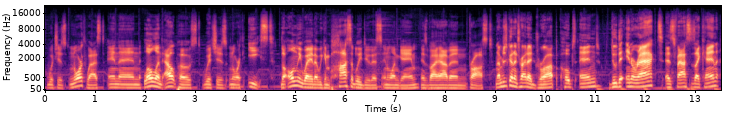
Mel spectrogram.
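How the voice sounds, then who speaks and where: A man's voice: mid-range voice, normal speed, few pauses, pushed and bright. A young man giving casual, informal game guide commentary, rambling and thinking aloud as he plays. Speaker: gaming video creator. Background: faint game music.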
